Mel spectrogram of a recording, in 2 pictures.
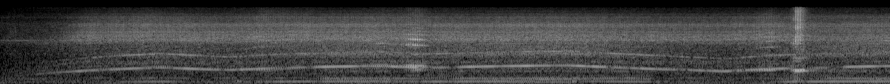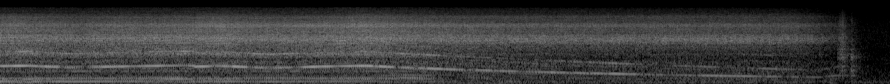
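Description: Homemade siren disc with an airstream held on one row of holes while the wheel speed changes: a loud, steady whistling tone over a constant airy hiss. It wavers up and down in pitch, then glides smoothly downward at the end.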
